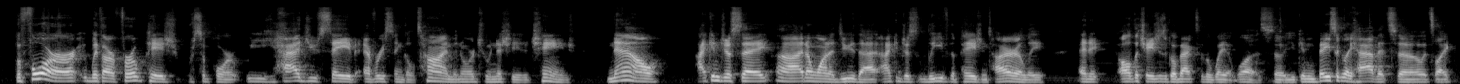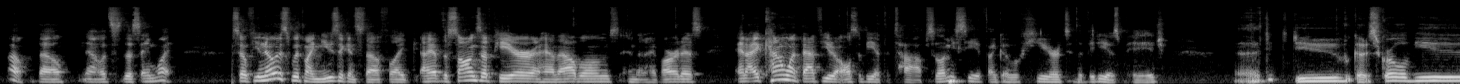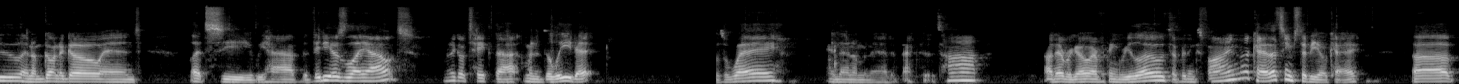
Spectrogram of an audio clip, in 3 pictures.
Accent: American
